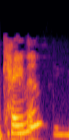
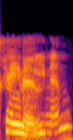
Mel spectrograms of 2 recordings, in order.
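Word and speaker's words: Keenan: And then when they found out that they cast, like, how do you say his name? Is it Kanan? I think it's Kanan.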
